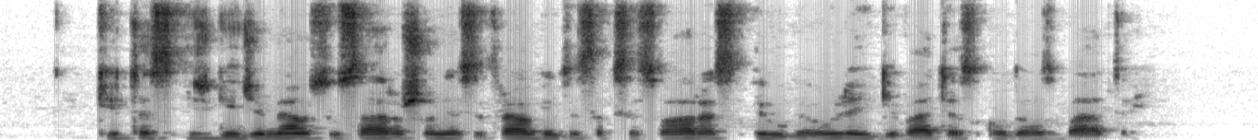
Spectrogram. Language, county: Lithuanian, Vilnius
